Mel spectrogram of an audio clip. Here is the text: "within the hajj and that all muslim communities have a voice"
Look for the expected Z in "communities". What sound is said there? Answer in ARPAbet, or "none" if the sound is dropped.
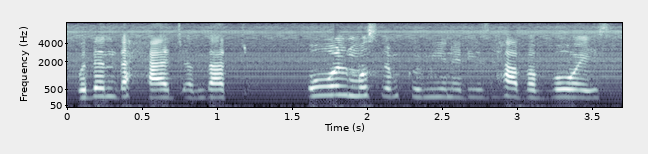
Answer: Z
